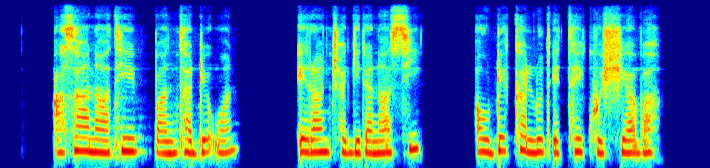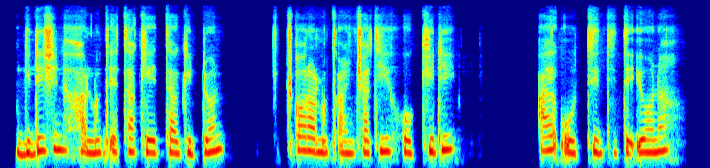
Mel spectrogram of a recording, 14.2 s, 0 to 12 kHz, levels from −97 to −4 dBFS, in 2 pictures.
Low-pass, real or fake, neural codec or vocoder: 10.8 kHz; real; none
